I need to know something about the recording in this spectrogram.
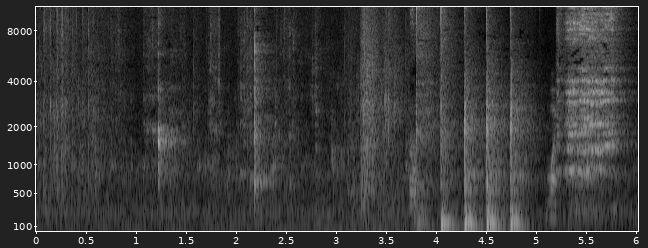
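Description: Kitchen knife chopping on a cutting board: scattered knocks and clinks, then a quick run of about five chops around four seconds in, followed by a brief rustle near the end.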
